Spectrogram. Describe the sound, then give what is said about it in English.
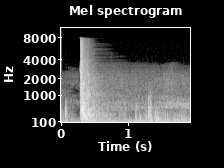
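A single loud crack from a long-range sporting rifle fired near an acidic mine pit in Montana to scare birds away. The sharp report fades quickly, followed by a few faint, low knocks. “Now it's time to use a long-range sporting rifle to scare them away.”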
